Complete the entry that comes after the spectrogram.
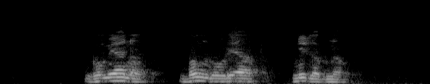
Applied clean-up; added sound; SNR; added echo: neural separator model SepFormer DNS4.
